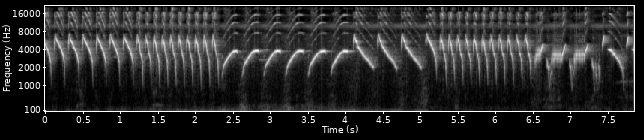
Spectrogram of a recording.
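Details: Long canary song used as a tutor for young canaries: fast runs of descending whistles, slower arched notes, then more rapid downsweeps and quick rolled phrases, with a faint low hum underneath.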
